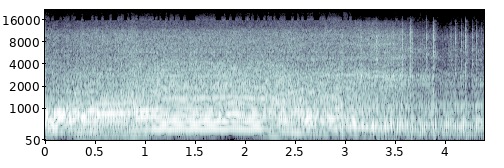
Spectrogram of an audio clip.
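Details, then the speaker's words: Cheap chainsaw with a Walbro carburettor after rebuild, warm-up and high/low screw adjustment. A clean two-stroke wail revs up, holds high and drops away smoothly without bogging; it now starts easily and cuts well. "oh there you go she starts up easy cuts really well"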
